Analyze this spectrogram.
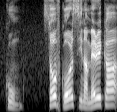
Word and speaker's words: cum: For example, the word in my country for how, it's come. More exactly, it's pronounced cum.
